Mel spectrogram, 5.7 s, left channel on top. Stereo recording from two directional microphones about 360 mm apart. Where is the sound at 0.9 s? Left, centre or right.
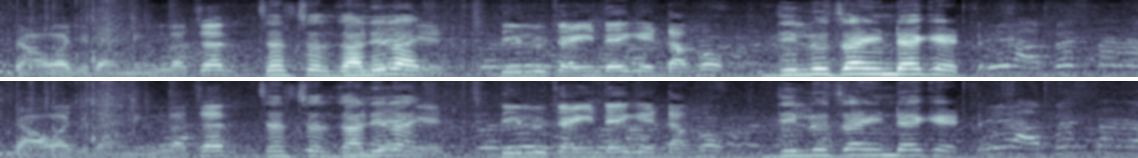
Centre.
